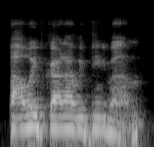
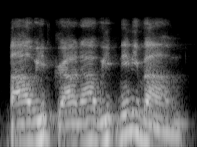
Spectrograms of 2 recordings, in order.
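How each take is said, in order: First: It is said at normal speed. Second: It is said more slowly.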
